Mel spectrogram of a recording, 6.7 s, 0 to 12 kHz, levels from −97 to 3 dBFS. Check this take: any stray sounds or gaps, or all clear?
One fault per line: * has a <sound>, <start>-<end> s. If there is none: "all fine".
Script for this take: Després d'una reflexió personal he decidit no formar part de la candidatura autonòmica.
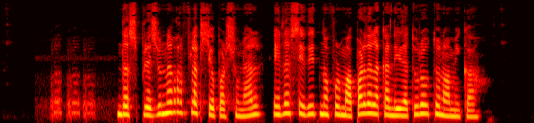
* has a laugh, 0.6-1.2 s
